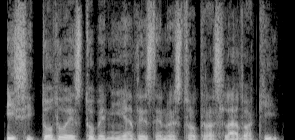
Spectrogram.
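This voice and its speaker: Deep husky guy reading a story, steady pace, dry sound. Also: fairly quick, no room sound. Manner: steady, even storytelling delivery. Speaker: narrator. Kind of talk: scripted first-person story narration.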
